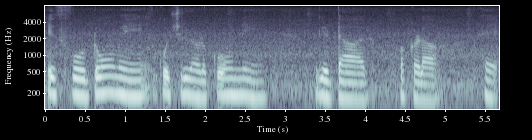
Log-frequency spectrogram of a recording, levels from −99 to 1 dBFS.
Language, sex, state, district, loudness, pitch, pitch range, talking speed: Hindi, female, Madhya Pradesh, Dhar, -18 LUFS, 175 Hz, 165-190 Hz, 95 wpm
